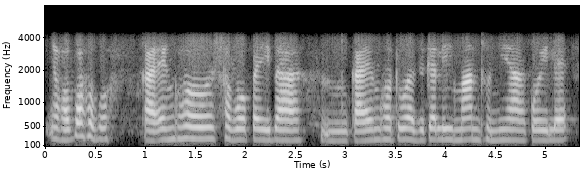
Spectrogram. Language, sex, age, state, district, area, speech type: Assamese, female, 30-45, Assam, Sivasagar, rural, conversation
